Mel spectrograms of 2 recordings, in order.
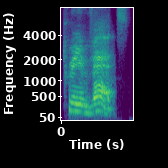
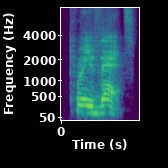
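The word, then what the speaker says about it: привет: know the pronunciation because it's written p-r-i-v-e-t so it's like pre-vet so for me at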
